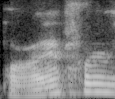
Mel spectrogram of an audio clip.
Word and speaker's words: prefer: I prefer that red car over there. Okay, prefer only. The last syllable. Prefer. Ударение на последний слог.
